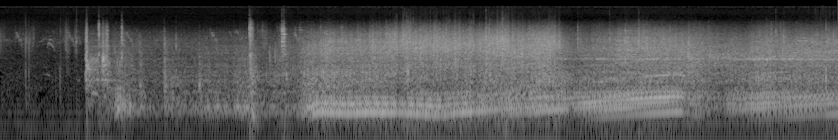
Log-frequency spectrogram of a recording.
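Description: A small sports car's engine starts suddenly about a second in, then pulls away under acceleration. Its pitch climbs and falls back twice as it changes gear.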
